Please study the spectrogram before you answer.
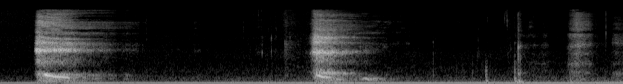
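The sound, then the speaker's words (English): Deep breaths being taken, two loud sharp breathy inhalations a few seconds apart, each tailing off, with faint small breathing sounds afterward and no talk. “Just breathe. Take a deep breath”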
